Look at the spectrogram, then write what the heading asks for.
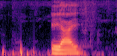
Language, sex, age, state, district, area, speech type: Santali, male, 18-30, West Bengal, Uttar Dinajpur, rural, read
